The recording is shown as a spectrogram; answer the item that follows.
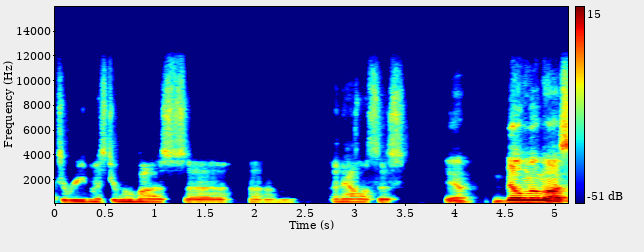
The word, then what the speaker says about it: Moomaw: Yeah, his last name is Mouma, Moomaw.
